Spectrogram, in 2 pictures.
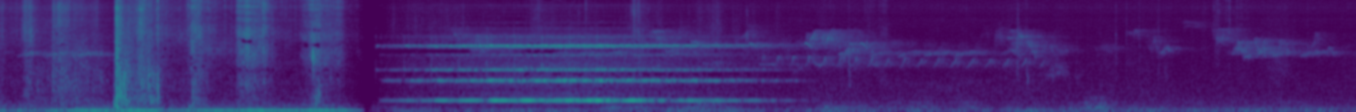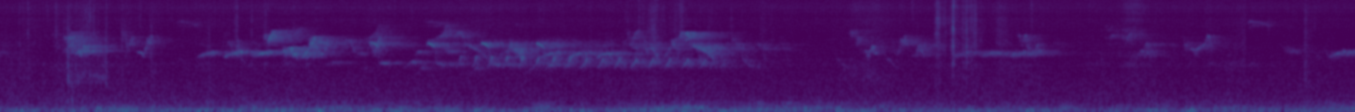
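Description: Footsteps crunching through dry leaf litter for about the first three and a half seconds, cut off suddenly. Then a held tone of several pitches at once swells and fades over about four seconds, the loudest part, followed by songbirds chirping faintly for the rest.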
